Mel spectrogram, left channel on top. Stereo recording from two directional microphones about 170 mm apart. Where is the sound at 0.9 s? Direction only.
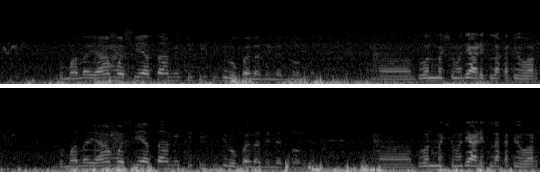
20° left (ahead or behind).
